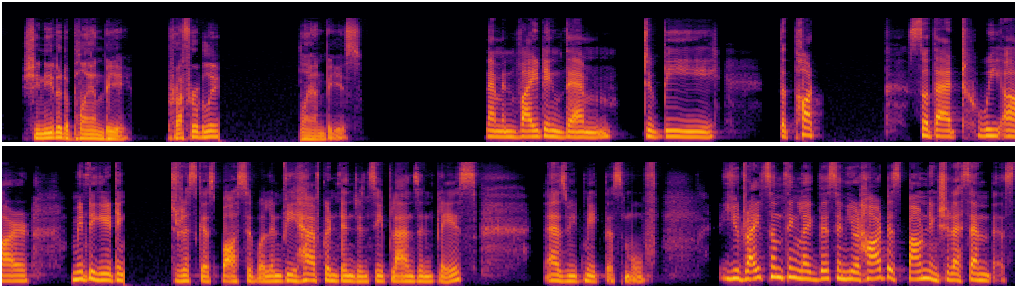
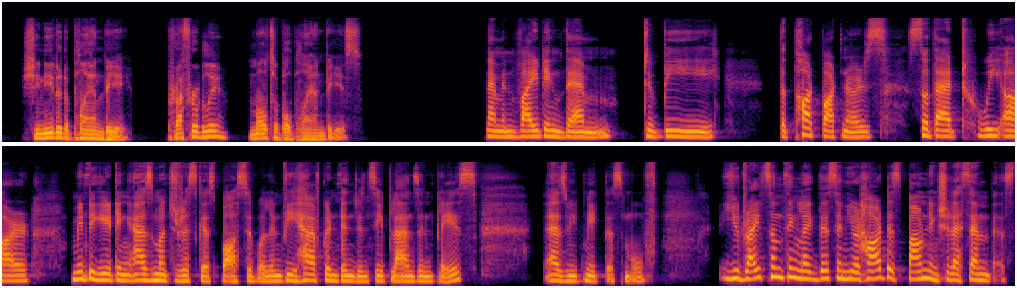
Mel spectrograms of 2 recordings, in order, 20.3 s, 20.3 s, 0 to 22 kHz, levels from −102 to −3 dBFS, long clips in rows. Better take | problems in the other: second | audio cutting out; at 2 s for 1 s, at 8 s for 0.5 s and at 11 s

